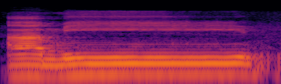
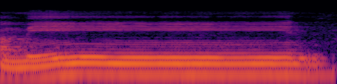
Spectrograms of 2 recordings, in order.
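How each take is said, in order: First: The first vowel is short, the second long. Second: Both vowels are drawn out long. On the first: "alifnya pendek, mim min mimnya panjang" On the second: "Membaca panjang semua"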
